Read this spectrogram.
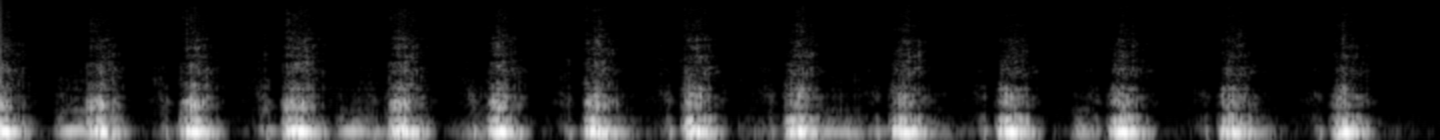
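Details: At Thornybush Private Game Reserve, South Africa, a male lion roars in a long bout of deep, throaty, bass-heavy grunts, pulsing evenly about every two-thirds of a second with hardly a pause.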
